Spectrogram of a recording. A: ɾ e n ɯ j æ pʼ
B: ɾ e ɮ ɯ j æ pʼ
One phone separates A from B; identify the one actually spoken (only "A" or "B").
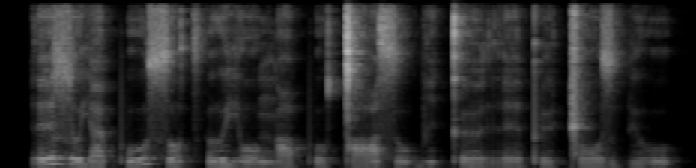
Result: B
